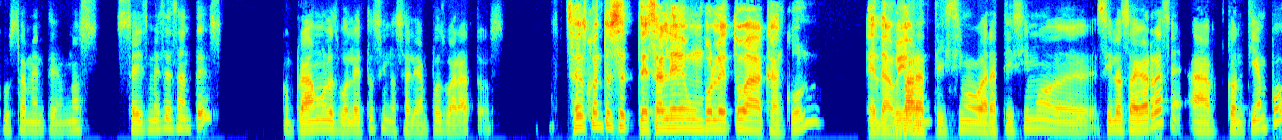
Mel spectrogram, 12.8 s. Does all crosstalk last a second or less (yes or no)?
yes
